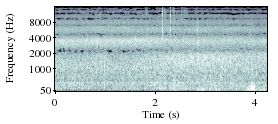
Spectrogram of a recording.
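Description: Steady rushing splash of a decorative pond fountain, its spray falling back into the water. A brief soft knock comes just before the end.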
